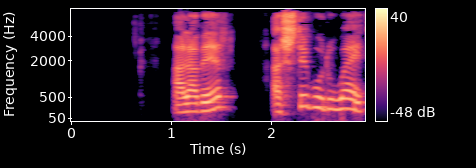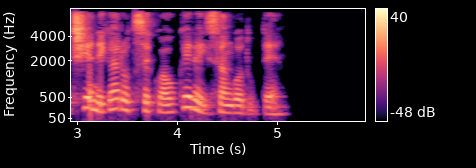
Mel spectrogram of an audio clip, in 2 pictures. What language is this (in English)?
Basque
